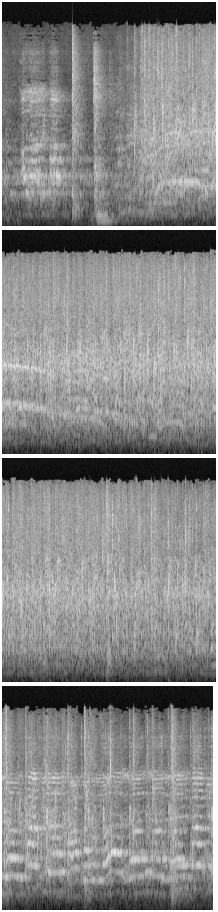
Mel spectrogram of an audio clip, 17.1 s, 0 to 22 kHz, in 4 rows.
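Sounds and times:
high cheering voices: 0:02.4 - 0:13.8
audience applauding: 0:02.4 - 0:17.0.

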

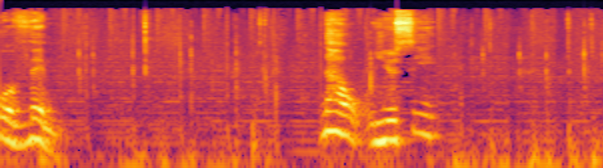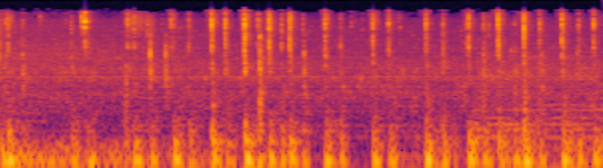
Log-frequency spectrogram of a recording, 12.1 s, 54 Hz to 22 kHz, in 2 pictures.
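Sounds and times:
keyboard key clicks: 0:04.7 - 0:12.0.

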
